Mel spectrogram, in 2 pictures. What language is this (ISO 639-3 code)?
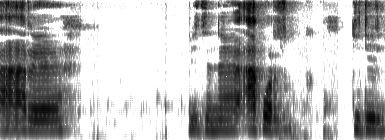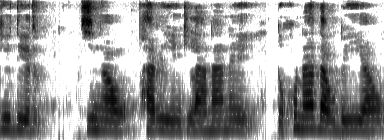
brx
